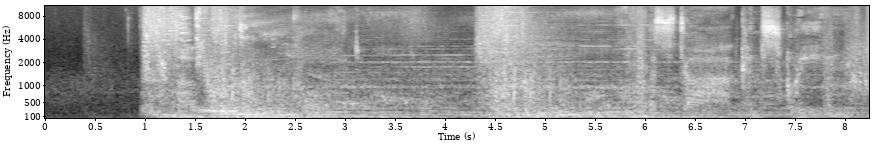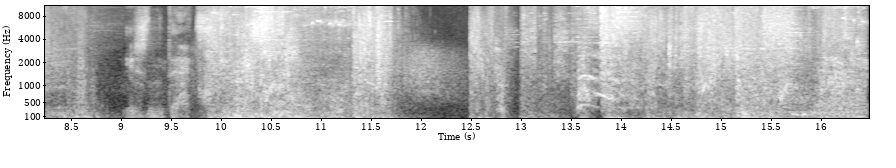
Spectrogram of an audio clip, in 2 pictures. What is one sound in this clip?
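Video game sound effects of spells and fighting play.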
